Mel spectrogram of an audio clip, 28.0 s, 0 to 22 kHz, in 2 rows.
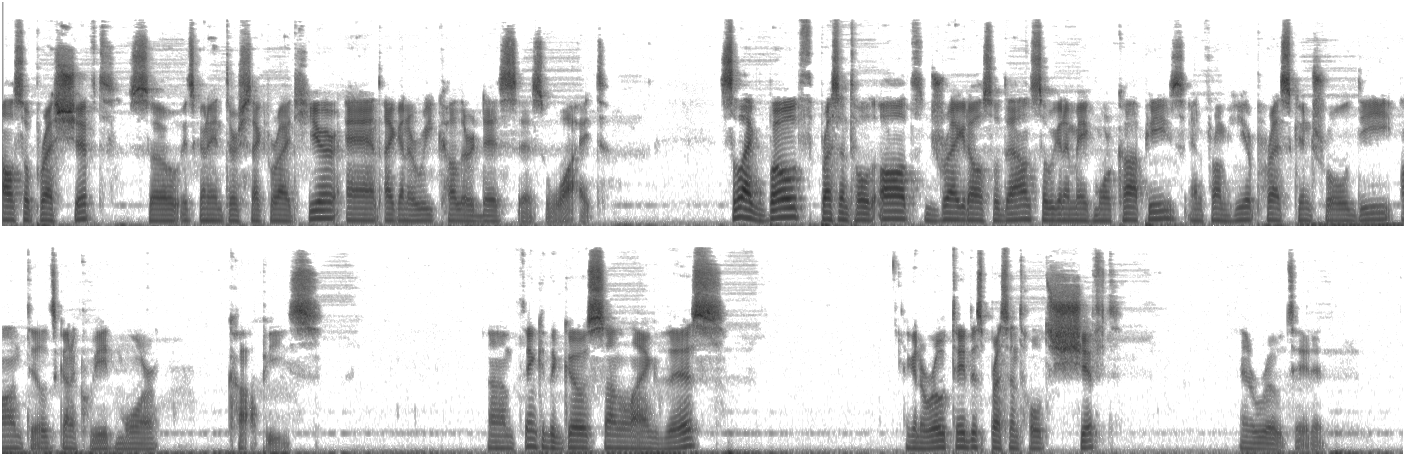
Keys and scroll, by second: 12.9 ctrl+d, 13.0 ctrl+d, 13.2 ctrl+d, 13.3 ctrl+d, 13.5 ctrl+d, 13.6 ctrl+d, 13.8 ctrl+d, 13.9 ctrl+d, 14.1 ctrl+d, 14.8 space, 16.0 ctrl+d, 16.1 ctrl+d, 17.7 ctrl+d, 17.8 ctrl+d, 18.0 ctrl+d, 18.2 ctrl+d, 19.0 ctrl+d, 19.1 ctrl+d, 19.5 ctrl+d, 19.7 ctrl+d, 19.9 ctrl+d, 20.0 ctrl+d, 20.2 ctrl+d, 20.4 ctrl+d, 20.5 ctrl+d.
